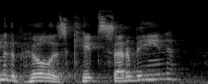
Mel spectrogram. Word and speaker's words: capecitabine: The name of the pill is capecitabine. Some people pronounce it differently. You hear capecitabine. But anyway, capecitabine is the way that my nurse has pronounced it, or capecitabine. Anyway, it doesn't matter.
